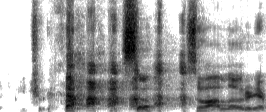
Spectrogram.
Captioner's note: laughing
